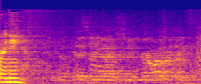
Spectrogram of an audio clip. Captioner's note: speaking French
